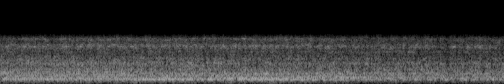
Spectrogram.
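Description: Ford 5.0 HO V8 of a 1989 Fox-body Mustang LX idling steadily just after being started. The engine has a cam and breathes through a custom H-pipe and Flowmaster mufflers with no catalytic converters, heard from inside the cabin.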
